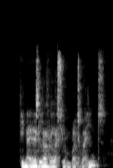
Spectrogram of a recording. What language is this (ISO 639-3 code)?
cat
